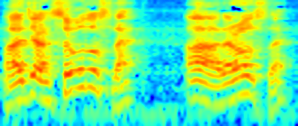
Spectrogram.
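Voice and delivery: imitating a domineering older coworker; overbearing older man. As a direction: ham up a brusque know-it-all caller handler. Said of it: "すっごい高圧的に喋んのよ".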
